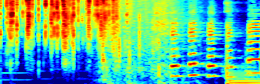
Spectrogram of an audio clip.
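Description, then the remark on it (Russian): A candy wrapper crinkles in a quick burst of crisp, crackly rustles, then fades as brief tonal sounds and a low buzzing hum take over. “Что это здесь так аппетитно шуршало?”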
